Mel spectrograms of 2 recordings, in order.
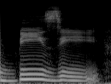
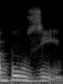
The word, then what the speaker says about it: busy: relação a pronúncia né que é bisi a gente escreve b u Olha o aqui ver o s&y Mas a gente não tem som de uva não vou falar busy não é bem base desição dizer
